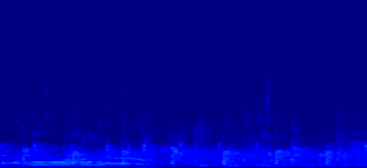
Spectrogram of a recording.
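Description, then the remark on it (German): An audience claps steadily to welcome the speaker's assistant, a dense, continuous patter of many hands at moderate loudness with no pauses, and a brief whistle-like tone rises above it early on. “Ein Applaus.”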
